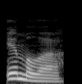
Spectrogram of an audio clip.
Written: imala

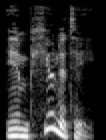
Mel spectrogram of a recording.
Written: impunity

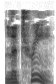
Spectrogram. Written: latrine

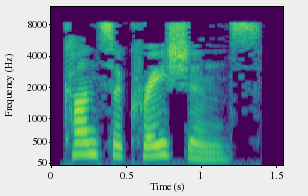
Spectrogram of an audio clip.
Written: consecrations

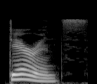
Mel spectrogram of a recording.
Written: darence

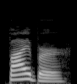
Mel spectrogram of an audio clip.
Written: baibre

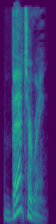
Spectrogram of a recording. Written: battering

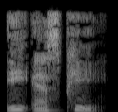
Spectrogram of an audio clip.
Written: esp

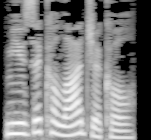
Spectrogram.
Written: musicological

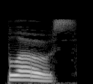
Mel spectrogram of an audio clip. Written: blows

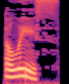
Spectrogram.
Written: elyse

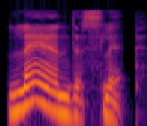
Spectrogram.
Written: landslip

